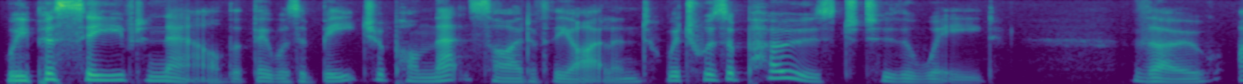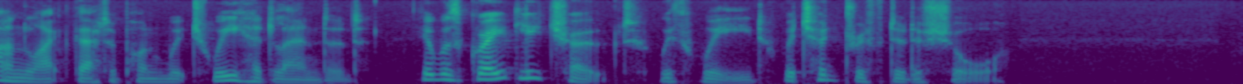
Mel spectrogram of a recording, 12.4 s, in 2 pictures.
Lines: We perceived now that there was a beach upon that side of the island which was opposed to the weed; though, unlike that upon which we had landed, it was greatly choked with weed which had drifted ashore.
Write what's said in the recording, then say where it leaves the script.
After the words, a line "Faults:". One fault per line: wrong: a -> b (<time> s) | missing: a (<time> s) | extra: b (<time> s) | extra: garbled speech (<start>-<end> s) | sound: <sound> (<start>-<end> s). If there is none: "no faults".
We perceived now that there was a beach upon that side of the island which was opposed to the weed; though, unlike that upon which we had landed, it was greatly choked with weed which had drifted ashore.
Faults:
no faults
